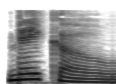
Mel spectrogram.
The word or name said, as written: mako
